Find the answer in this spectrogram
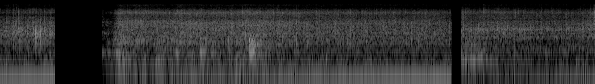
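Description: Stuffed brinjals sizzling in hot oil in a kadhai while a metal spatula stirs and scrapes them. The sound drops out completely for a moment about half a second in, and again very briefly near the end.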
